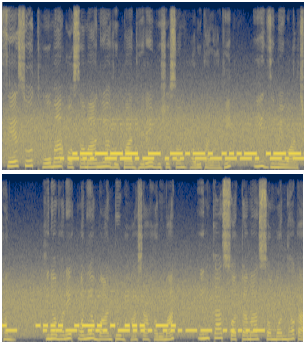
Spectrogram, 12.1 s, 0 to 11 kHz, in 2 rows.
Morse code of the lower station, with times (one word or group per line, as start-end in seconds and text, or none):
1.2-6.3 LQS9Y
6.9-11.3 WSB34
